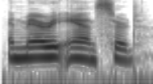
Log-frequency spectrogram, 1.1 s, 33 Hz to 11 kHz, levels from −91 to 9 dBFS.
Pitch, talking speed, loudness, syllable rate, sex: 195 Hz, 155 wpm, -14 LUFS, 5.7 syllables/s, female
